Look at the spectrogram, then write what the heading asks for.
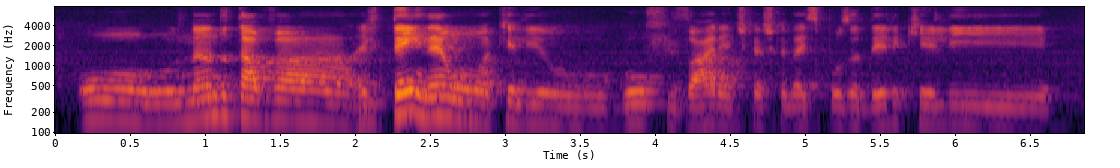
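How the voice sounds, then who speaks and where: Fairly high-pitched male speech, fairly slow and fairly even, with hardly any pauses and noticeable background noise. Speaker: podcast host. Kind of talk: casual chat.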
